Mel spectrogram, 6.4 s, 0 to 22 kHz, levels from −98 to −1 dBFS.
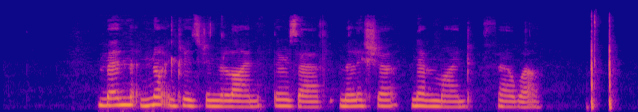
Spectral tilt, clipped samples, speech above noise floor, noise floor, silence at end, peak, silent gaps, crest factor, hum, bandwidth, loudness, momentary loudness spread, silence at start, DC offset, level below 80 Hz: -5.5 dB/octave; under 0.1%; 49 dB; -82 dBFS; 0.25 s; -12 dBFS; none; 22 dB; none; 13 kHz; -34 LUFS; 12 LU; 1 s; under 0.1%; -80 dBFS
